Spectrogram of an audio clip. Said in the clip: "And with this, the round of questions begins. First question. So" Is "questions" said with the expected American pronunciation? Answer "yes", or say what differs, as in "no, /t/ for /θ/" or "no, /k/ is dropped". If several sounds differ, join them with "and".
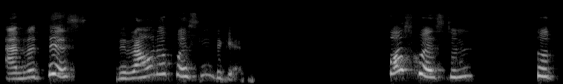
no, /tʃ/ is dropped and /z/ is dropped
